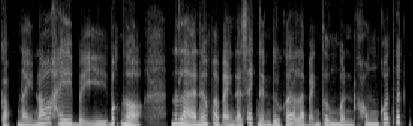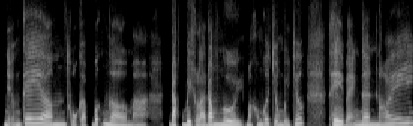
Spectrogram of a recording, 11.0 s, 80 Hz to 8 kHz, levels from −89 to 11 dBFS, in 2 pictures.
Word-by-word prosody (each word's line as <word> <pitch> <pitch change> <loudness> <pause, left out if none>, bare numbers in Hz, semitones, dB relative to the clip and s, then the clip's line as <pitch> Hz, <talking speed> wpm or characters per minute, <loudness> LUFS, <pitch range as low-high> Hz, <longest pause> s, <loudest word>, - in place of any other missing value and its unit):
gặp 190 -4 -2
này 180 -4 -1
nó 275 - +1
hay 260 -1 +1
bị 180 -3 -4
bất 310 -1 0
ngờ, 220 - +5 0.4
nên 285 0 +2
là 215 -10 +5
nếu 225 +6 +4
mà 255 - +2
bạn 185 -5 -2
đã - - 0
xác 300 +7 -3
định 200 -5 -2
được 190 -2 -2
á 265 +2 +2
là - - 0
bản 220 - -7
thân 240 -1 -1
mình 195 -5 -1
không 250 +7 -3
có 295 +2 -1
thích 350 +3 -1 0.2
những 215 0 -5
cái, 290 +3 +2
ơ, 250 -4 +3 0.2
cuộc 195 - -7
gặp 175 -2 -5
bất 275 +1 -4
ngờ 205 -9 +1
mà 160 0 -10 0.3
đặc 210 -3 +1
biệt 210 -2 +2
là 185 - 0
đông 230 +3 +4
người 205 -7 +4
mà 190 - -5
không 235 +5 -5
có 275 - -2
chuẩn 205 -6 -5
bị 180 - -6
trước, 285 - -3 0.3
thì 230 -5 +6
bạn 195 +2 -4
nên 225 0 +2
nói 275 +8 -3
225 Hz, 255 wpm, -23 LUFS, 190-265 Hz, 0.4 s, thì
